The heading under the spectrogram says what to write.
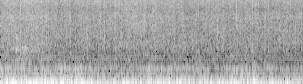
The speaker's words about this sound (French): C'est quelque chose qui frétille sur le feu, comme qui grille, là.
